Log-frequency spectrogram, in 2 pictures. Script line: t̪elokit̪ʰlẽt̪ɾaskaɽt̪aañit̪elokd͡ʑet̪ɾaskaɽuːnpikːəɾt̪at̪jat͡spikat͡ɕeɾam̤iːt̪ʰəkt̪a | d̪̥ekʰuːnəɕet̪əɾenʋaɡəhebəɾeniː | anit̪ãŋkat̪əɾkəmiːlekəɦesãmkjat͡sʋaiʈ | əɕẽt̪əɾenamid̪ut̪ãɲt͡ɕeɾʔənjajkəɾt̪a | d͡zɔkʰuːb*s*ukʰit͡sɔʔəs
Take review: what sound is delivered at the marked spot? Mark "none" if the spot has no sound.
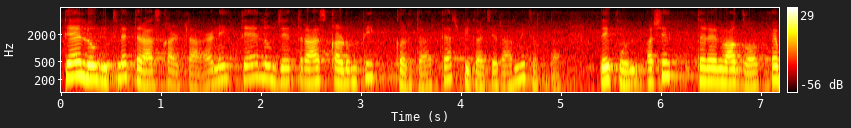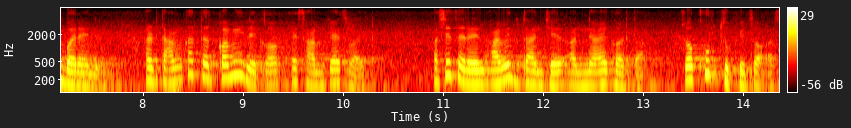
t͡s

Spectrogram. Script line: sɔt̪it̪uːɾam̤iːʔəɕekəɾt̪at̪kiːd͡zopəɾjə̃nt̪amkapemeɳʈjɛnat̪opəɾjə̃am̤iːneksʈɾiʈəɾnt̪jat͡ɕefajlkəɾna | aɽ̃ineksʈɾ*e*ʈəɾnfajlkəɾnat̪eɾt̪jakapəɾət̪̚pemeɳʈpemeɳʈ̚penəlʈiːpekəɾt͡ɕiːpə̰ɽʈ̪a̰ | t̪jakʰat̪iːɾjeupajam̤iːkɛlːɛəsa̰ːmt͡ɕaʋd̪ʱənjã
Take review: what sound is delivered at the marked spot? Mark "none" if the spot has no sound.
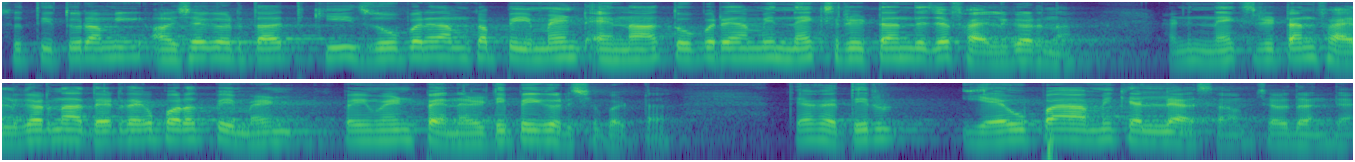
i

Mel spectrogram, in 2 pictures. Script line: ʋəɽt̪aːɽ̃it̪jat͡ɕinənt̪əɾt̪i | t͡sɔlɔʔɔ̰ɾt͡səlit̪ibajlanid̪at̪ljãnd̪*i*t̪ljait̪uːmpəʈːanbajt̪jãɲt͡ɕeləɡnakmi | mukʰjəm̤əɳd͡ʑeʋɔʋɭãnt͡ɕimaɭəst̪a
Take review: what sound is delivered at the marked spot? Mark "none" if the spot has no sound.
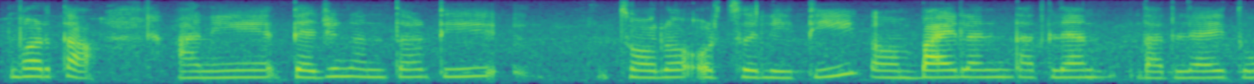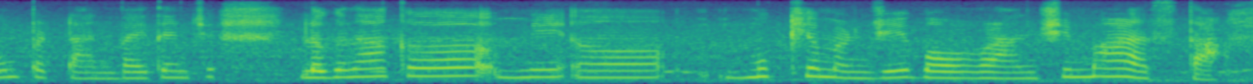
a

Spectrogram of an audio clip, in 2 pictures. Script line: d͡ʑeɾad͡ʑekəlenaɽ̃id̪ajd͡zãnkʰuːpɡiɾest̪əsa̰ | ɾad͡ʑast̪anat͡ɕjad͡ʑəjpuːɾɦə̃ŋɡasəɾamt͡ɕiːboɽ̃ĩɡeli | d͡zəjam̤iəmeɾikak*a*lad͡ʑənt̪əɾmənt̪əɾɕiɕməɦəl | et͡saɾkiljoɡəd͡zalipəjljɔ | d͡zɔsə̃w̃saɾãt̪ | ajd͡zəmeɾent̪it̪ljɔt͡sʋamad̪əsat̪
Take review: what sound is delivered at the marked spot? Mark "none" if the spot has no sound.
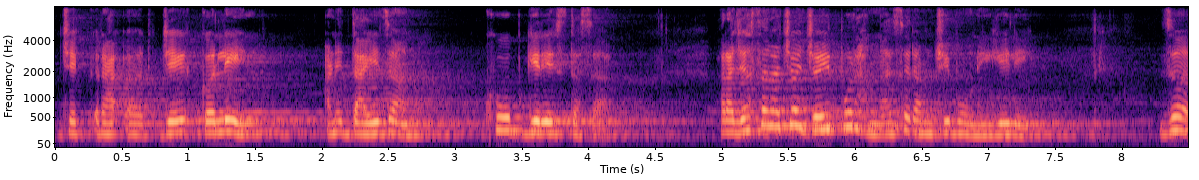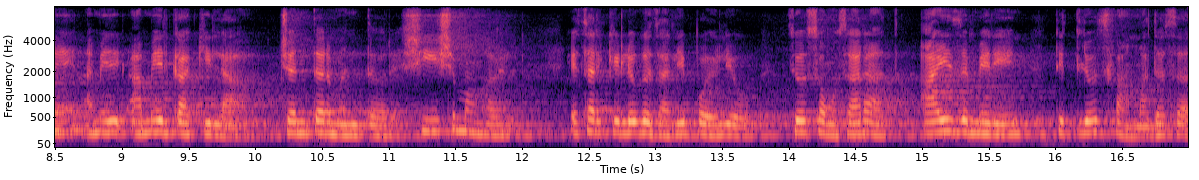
i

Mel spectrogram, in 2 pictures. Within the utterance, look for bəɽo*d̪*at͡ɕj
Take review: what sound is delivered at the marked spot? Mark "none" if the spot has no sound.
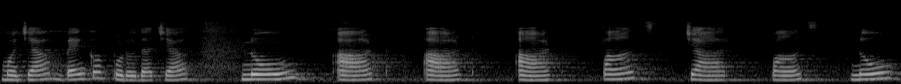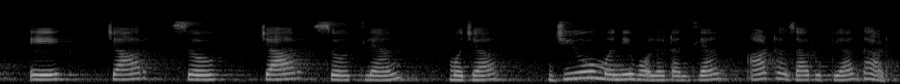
d̪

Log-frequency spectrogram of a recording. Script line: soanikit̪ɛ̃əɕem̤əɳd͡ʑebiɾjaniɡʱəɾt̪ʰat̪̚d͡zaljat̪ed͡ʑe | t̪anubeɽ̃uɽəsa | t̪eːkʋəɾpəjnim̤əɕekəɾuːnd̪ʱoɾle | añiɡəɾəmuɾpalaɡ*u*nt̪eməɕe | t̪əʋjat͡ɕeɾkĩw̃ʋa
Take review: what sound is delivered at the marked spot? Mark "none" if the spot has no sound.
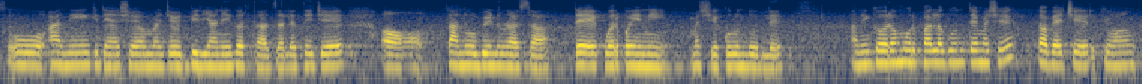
uː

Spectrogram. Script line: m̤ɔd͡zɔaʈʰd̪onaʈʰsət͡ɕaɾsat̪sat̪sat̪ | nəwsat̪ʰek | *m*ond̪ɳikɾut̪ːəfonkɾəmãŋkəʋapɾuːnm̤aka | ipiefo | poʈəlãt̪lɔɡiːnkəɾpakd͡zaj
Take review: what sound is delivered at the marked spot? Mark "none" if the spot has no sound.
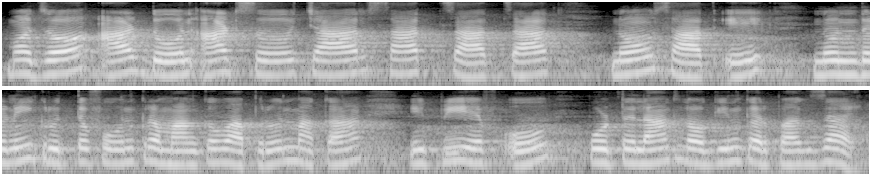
n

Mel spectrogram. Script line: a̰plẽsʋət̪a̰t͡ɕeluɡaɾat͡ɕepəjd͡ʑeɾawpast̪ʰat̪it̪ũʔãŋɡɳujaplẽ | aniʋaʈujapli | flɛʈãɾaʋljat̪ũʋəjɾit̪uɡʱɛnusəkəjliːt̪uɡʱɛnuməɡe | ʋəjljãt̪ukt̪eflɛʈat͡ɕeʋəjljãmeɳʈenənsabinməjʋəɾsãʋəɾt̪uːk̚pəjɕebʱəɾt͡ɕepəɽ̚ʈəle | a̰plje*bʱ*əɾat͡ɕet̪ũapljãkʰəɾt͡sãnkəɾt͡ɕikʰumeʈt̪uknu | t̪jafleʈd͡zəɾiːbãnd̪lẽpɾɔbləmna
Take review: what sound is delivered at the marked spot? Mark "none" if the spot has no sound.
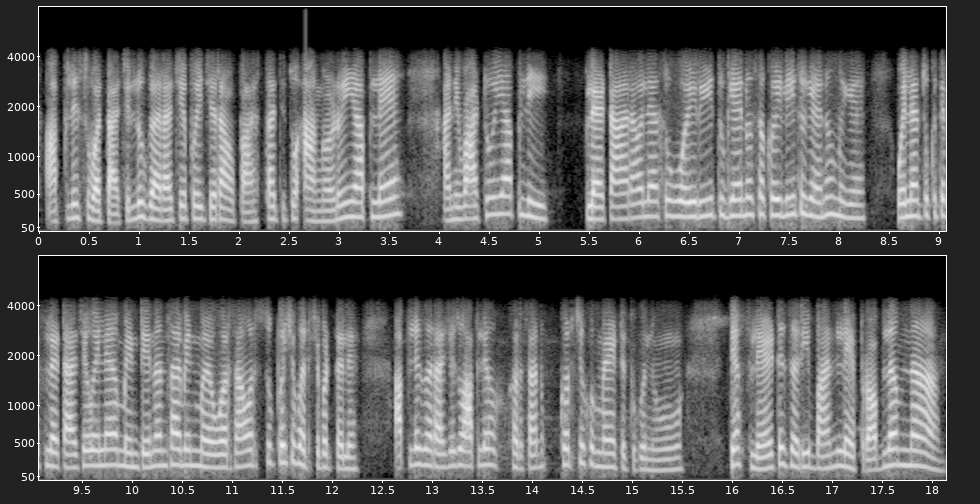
ɡʱ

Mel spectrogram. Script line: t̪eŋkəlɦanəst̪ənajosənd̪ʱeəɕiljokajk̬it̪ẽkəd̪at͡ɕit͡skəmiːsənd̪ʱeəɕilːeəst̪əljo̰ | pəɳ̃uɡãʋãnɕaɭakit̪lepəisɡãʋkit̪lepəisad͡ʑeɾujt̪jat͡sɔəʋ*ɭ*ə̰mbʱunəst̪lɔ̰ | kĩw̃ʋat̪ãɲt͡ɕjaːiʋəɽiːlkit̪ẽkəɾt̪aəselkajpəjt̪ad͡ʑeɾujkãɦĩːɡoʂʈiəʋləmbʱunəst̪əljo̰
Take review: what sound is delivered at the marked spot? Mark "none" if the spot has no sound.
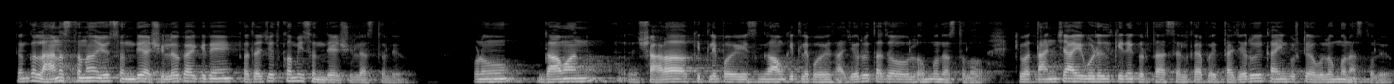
l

